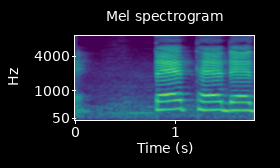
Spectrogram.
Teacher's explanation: त थ द ये क्या, दंत है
